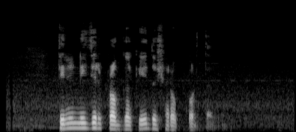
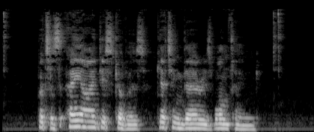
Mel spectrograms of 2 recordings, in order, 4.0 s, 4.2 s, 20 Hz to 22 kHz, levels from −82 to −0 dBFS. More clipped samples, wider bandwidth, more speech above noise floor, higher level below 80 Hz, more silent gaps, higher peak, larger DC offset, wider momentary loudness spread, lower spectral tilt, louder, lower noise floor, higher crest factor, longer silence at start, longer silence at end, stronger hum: neither; second, 10 kHz vs 16.5 kHz; first, 36 dB vs 25 dB; second, -70 dBFS vs -60 dBFS; neither; about the same, -4 dBFS vs -4 dBFS; neither; second, 13 LU vs 18 LU; about the same, -7 dB/octave vs -6 dB/octave; second, -25 LUFS vs -22 LUFS; first, -60 dBFS vs -46 dBFS; first, 24 dB vs 18 dB; first, 0.8 s vs 0.05 s; first, 1.15 s vs 0.45 s; neither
